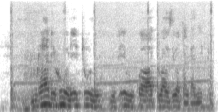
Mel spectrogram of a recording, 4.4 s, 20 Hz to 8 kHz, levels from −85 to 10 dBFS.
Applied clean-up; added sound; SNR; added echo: none; Car; 12 dB; none.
